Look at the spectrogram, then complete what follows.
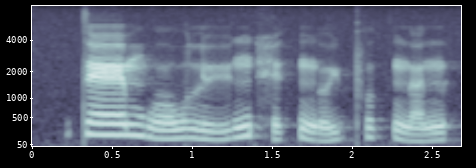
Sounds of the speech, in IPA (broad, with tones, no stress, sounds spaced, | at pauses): t̪ ɛː˥ m w o˨˧ w l yː˨˥ ŋ h ɪ˨˥ k̚ ŋ ɵ˨˥ ɥ pʰ ʊ˥ k̚ n̪ ɐ˨˧ n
